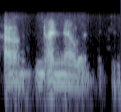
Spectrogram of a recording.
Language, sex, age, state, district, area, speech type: Assamese, male, 60+, Assam, Dhemaji, rural, conversation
